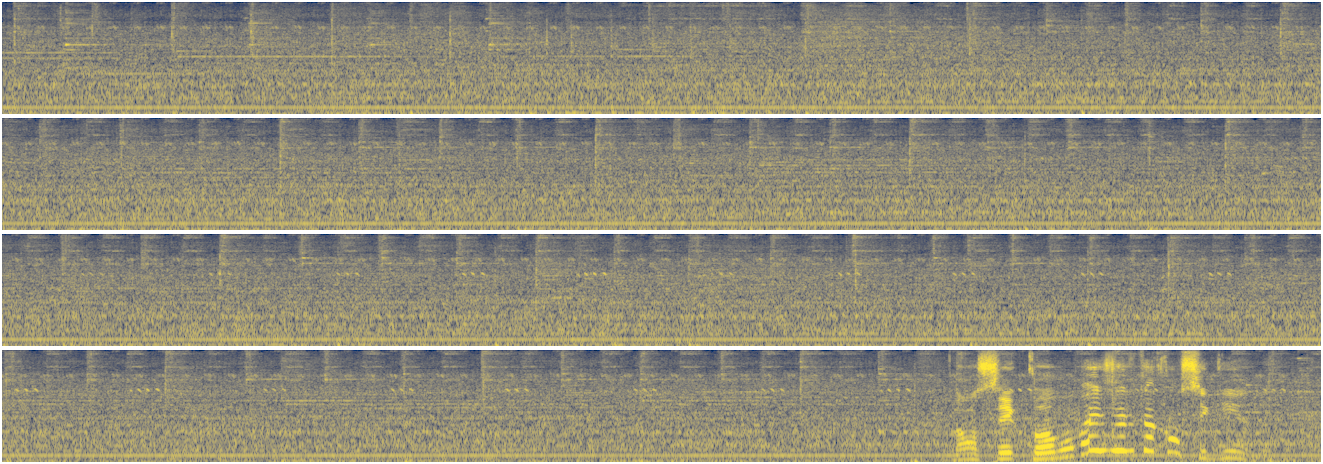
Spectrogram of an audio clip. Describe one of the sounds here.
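A tractor engine drones steadily at low speed.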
